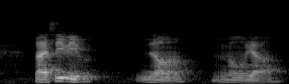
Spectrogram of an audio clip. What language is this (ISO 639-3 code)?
eng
